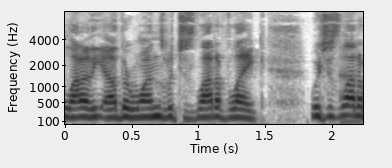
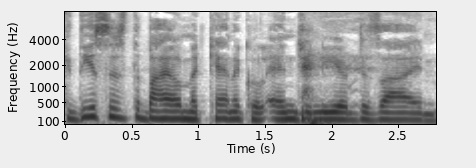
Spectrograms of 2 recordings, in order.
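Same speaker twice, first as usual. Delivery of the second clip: half-whispered, slow, soft, drawn-out delivery; 5 semitones lower, 5 dB quieter than usual. Describing a documentary, imitating H R Giger half-whispering. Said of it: "it's just him whispering".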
